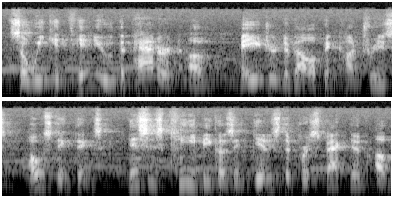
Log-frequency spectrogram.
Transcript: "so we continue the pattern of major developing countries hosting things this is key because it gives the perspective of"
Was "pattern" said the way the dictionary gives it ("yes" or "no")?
yes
